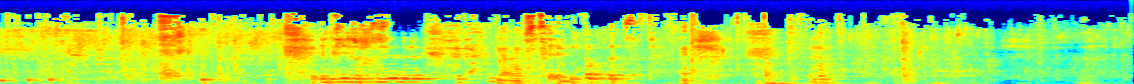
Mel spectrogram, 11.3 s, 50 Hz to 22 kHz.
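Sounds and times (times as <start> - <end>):
laughter: 0.0 - 1.0, 1.6 - 8.5
toilet flushing: 0.0 - 11.3
speech: 3.1 - 7.1.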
